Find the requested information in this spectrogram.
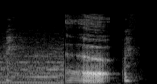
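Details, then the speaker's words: A short voiced belch rises over a steady background hum, followed by a brief second vocal sound; deliberate burping. "Do you guys mind if I burp? Sorry, I >> rate that burp."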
